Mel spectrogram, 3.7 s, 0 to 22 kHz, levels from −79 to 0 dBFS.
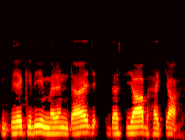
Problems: constant background noise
